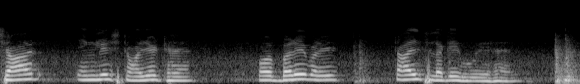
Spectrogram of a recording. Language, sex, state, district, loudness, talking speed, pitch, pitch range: Hindi, male, Madhya Pradesh, Katni, -16 LUFS, 105 wpm, 205 Hz, 180-220 Hz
